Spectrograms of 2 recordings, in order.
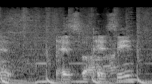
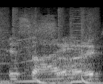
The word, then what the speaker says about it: Psy: Pissy? – Psy? – Psy? Psy? Is that it? – Psy? – Unless, I mean, I assume it's a silent P.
